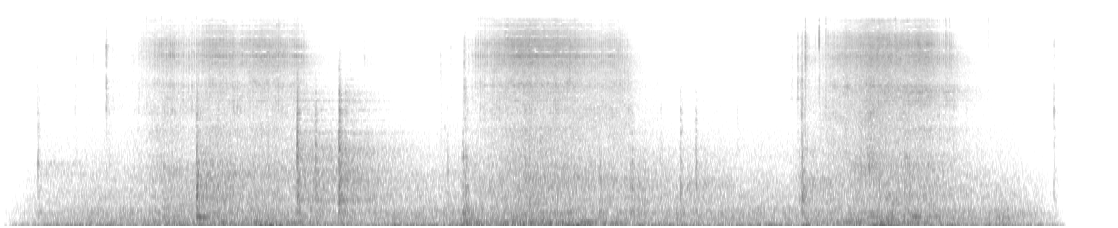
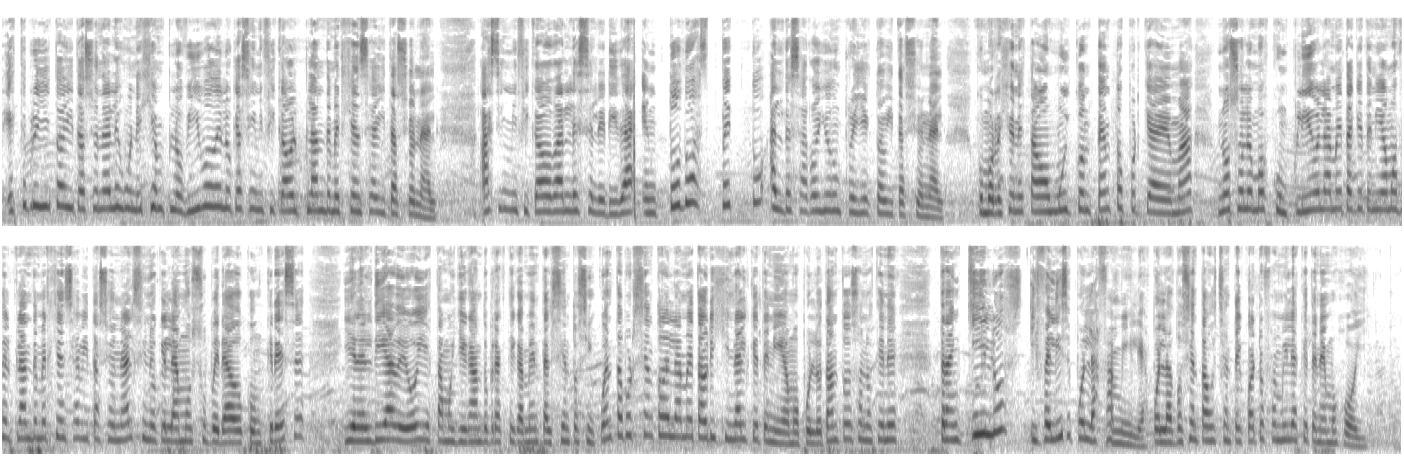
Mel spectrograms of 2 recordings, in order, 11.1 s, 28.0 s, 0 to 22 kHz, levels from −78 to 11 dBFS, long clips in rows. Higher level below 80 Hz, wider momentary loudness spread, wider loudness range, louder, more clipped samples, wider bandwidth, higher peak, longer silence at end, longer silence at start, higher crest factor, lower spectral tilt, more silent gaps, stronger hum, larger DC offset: about the same, -42 dBFS vs -46 dBFS; first, 16 LU vs 6 LU; about the same, 2 LU vs 3 LU; second, -38 LUFS vs -23 LUFS; neither; about the same, 16.5 kHz vs 17 kHz; second, -16 dBFS vs -6 dBFS; first, 0.6 s vs 0 s; about the same, 0.1 s vs 0 s; about the same, 20 dB vs 18 dB; about the same, -3.5 dB/octave vs -2.5 dB/octave; neither; neither; neither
